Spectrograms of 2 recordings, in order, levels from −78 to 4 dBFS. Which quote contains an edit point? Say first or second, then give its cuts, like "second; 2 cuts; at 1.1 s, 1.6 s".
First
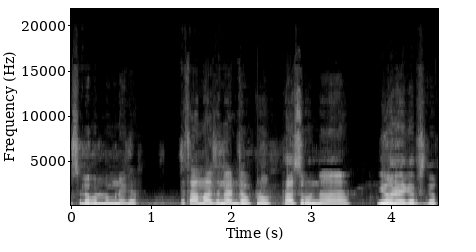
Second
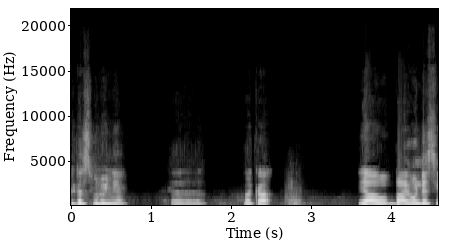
first; 1 cut; at 2.5 s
